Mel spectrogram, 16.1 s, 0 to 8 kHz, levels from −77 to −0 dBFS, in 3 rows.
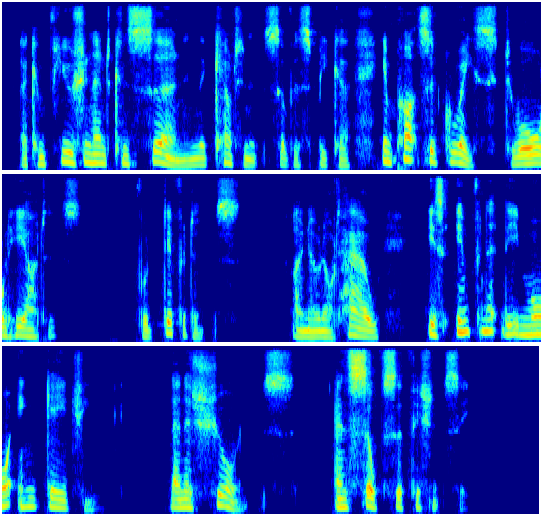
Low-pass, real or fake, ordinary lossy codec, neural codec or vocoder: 7.2 kHz; real; AAC, 48 kbps; none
